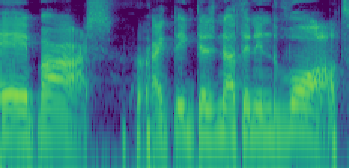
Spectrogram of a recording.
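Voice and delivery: exaggerated New York accent. Imitating the movie's thugs talking to their boss: comical New York accent. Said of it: "it's comical New York accents".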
